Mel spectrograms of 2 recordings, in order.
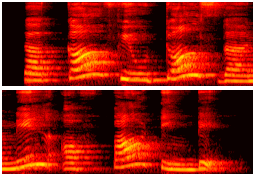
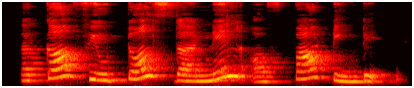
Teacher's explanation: The is unstressed, curfew, ka is stressed, few is unstressed. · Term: iambic meter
